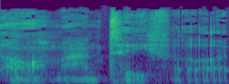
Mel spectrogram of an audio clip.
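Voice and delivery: breathy whisper of the name; hushed, longing whisper; lustful whisper. Retold or imitated. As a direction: sigh the name like a smitten kid. Gamer swooning over a character.

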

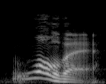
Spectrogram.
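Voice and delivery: startled, high and loud protest; blurted. A narrator's reading. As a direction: blurt it out to stop the roaring. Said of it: "Calamity blurted".

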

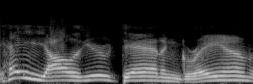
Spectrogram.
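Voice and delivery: high, drawn-out fake American host; bad American accent. Escape room host greets the couple, bad American accent. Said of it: "worst American accent I've ever heard".

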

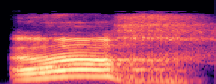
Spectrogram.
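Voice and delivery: loud, high "ugh"; exasperated groan. Real, not acted. Fed up with cryptic social media stories, exasperated groan.

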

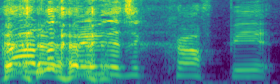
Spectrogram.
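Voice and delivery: high, loud feigned surprise; mock surprised discovery. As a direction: exclaim it like an innocent lucky find. Acting out spotting bar to missus.

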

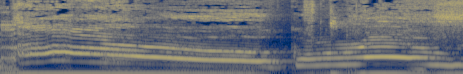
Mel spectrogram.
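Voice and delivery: long, drawn-out revolted cry; disgusted. Real, not acted. Listener reacting to a fart story, disgusted.

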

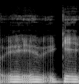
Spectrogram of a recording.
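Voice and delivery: ordinary talk, nothing marked

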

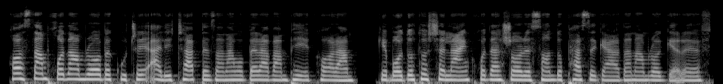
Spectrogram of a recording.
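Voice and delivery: ordinary delivery, nothing marked

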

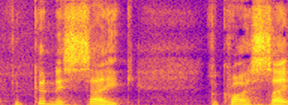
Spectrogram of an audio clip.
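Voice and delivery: high, pleading mock reproach; mock exasperated scolding. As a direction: imitate chiding a mate, pitched right up. Retold scolding, correcting own oath.

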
